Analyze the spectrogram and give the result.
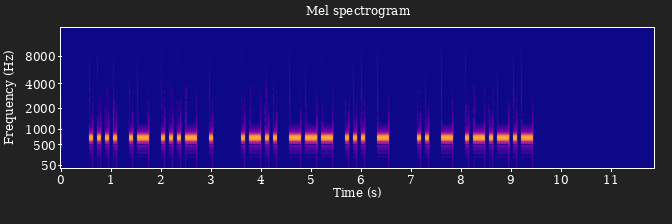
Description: Morse code, heard as a keyed tone, about 15 wpm, 700 Hz. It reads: HAVE LOST IT.
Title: Sentences from Top 1400 Words 15wpm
